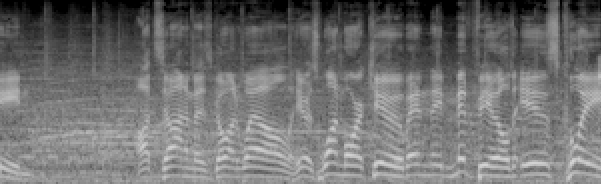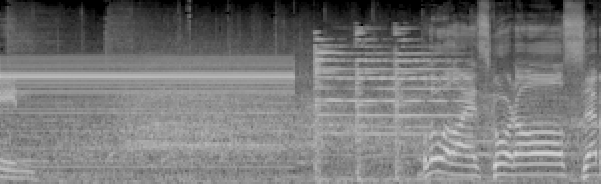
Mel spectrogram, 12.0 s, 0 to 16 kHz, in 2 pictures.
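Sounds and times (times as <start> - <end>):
arena crowd noise: 0.0 - 12.0
high-pitched electronic buzzer tone: 6.0 - 9.0.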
